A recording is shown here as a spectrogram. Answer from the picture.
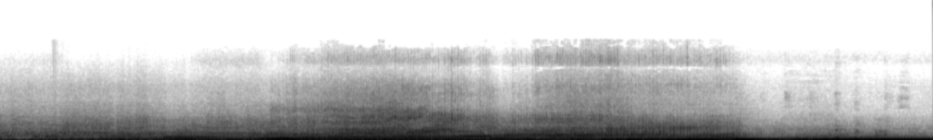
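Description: Muscle-car engine accelerating on the highway, its note climbing over the first few seconds and then holding one steady pitch. Road and wind rush runs alongside and drops away about five and a half seconds in.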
